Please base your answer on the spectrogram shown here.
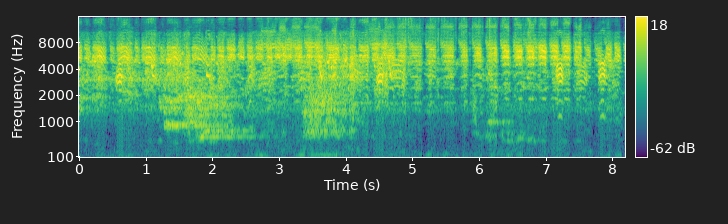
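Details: Chicks of a white finch variety producing constant high-pitched buzzy chatter, rapid and overlapping, with short lower warbled phrases early on and pulsing, stuttering notes toward the end.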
